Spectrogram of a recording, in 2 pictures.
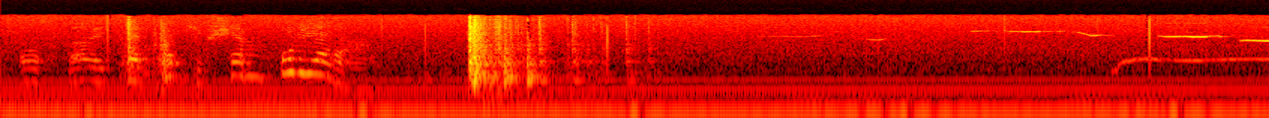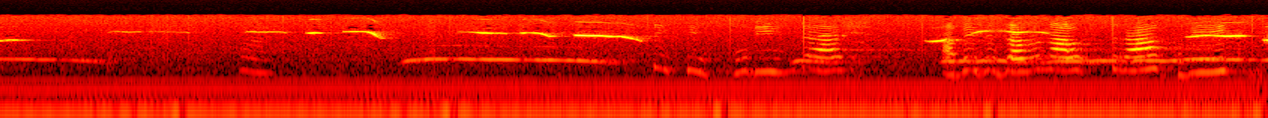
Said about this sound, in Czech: Ty si hvízdáš, aby si zaznal strach, víš? No prostě si hvízdám, no.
